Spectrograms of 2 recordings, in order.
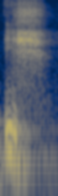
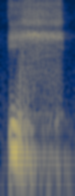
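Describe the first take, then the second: First: The word ends with an English 'sh' sound. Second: The word ends with a soft hissing 'ch' sound. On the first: The speaker calls it wrong. "Some people pronounce this word, especially in India, like ish. It is not ish" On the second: The speaker calls it right. "It is ich. press your tongue to your lower teeth"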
